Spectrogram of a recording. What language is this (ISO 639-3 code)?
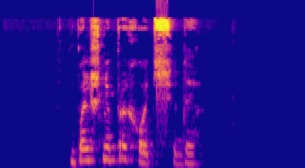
bel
